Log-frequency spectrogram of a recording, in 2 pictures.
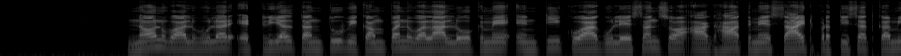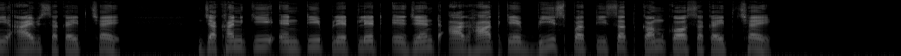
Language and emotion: Maithili, neutral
